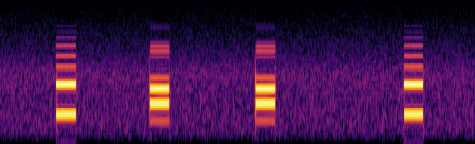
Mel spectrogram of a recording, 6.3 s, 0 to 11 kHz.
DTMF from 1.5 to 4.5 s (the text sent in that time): 0 0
